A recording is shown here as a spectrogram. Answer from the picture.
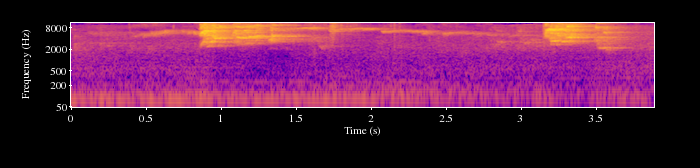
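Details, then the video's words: Birds chirping while they eat: two loud, harsh chirp bursts separated by softer, thin whistled notes and faint twittering. "Birds eating & chirping sound"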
